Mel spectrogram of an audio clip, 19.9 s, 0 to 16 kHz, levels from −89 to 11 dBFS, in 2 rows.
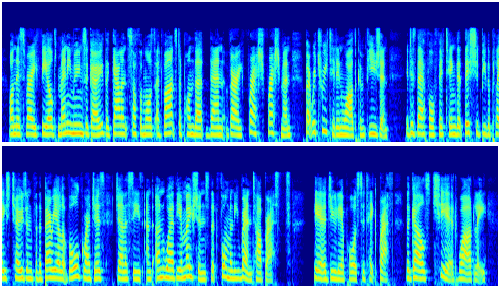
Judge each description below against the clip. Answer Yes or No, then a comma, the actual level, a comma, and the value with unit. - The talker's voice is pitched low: No, high, 210 Hz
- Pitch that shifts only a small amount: Yes, narrow, 2.2 semitones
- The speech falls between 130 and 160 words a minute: No, average, 175 wpm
